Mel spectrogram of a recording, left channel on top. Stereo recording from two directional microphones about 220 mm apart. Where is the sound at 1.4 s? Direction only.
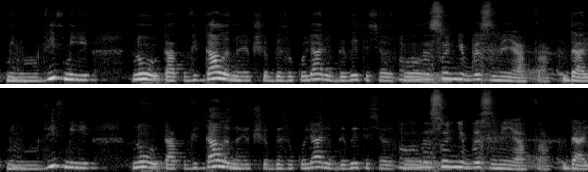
50° left (ahead or behind).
